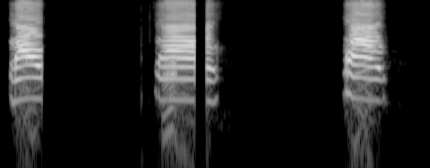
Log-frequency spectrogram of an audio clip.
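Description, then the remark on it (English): A person imitates a cat, giving three clear, drawn-out meows spaced a second or more apart, fairly loud, with silence in between and no other talking. “But then I'll actually fucking meow.”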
